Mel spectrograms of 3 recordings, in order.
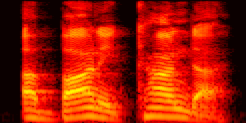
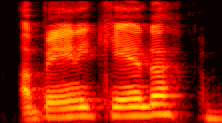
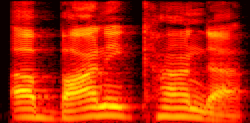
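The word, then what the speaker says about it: Abanikanda: Israel a Bonnie Konda if you guys want to know how to actually pronunciate the last name because I've heard someone say abandy Canada that's not it it is a Bonnie Konda or let's make it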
